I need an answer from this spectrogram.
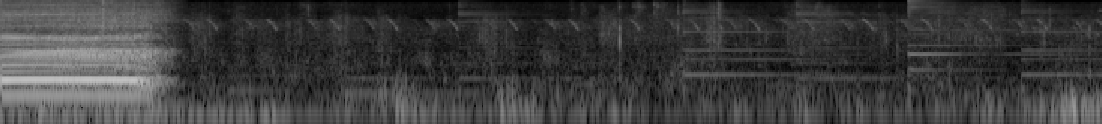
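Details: Calf searching for its mother gives a single loud, strained bawl of about one second at the start, followed by quiet with faint chirping and rustling.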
